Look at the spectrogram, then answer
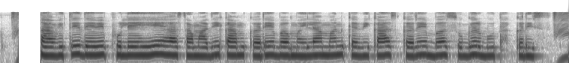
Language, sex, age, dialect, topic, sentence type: Chhattisgarhi, female, 18-24, Northern/Bhandar, banking, statement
